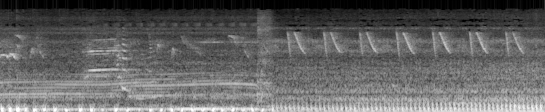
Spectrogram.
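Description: Chickens calling, then from about two and a half seconds in a chick's high falling peeps, about three a second. A small engine runs underneath with a low, even putter.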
